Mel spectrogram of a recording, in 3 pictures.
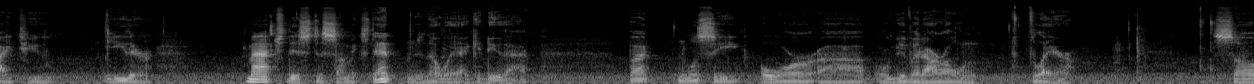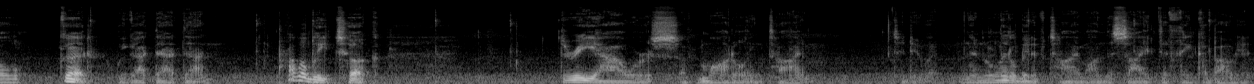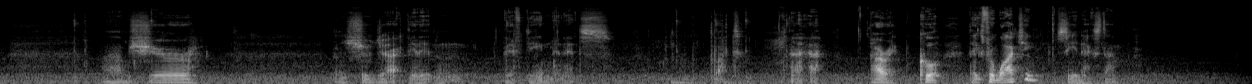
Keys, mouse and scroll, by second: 13.6 middle click, 15.3-15.7 scroll down 3, 15.7 shift+middle click, 16.3 scroll up 2, 16.9 middle click, 21.1-21.9 scroll up 1, 21.9-22.8 scroll down 1, 22.8 middle click, 24.6 middle click, 26.6 middle click, 30.8-31.4 scroll up 1, 31.9 shift+middle click, 32.6 middle click.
